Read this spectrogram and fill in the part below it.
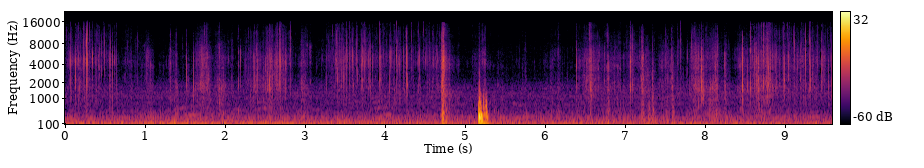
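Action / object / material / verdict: scrape / slime with polystyrene foam beads / slime, polystyrene / none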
